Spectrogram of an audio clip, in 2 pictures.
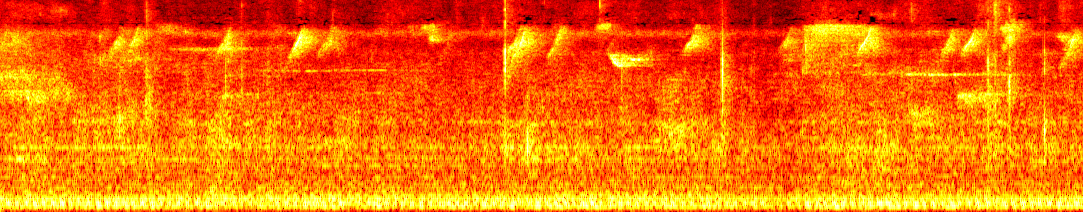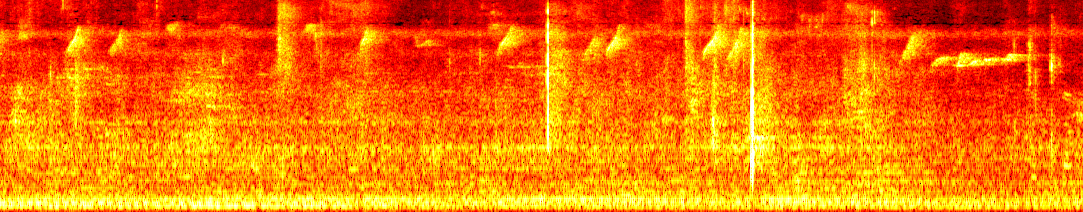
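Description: Birds chirping quietly in the background: short, high, sliding chirps repeating throughout. Two sharp clicks sound near the end, about two seconds apart, over a steady low hum.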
